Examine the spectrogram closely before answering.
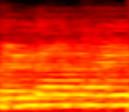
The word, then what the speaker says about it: தென்னாடு: இதை தென்னாடு என்றுதான் உச்சரிக்க வேண்டும்.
